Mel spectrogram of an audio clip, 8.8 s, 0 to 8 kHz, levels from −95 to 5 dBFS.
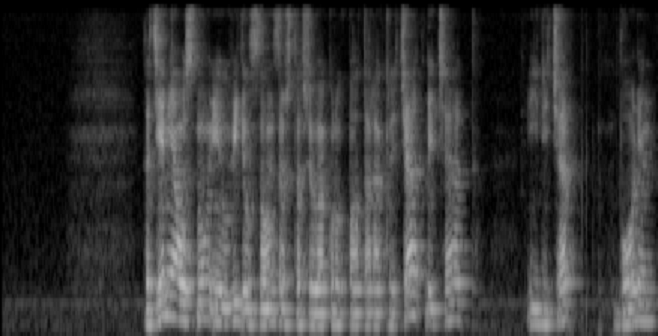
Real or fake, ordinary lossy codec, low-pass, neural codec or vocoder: real; none; 7.2 kHz; none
